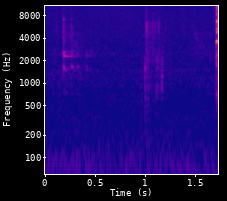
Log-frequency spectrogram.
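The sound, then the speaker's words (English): Three soft glass clinks while someone gets a drink of water, spaced out over a couple of seconds, with light ringing tones and a brief rattle, over a low steady hum. The last clink is the sharpest. No one speaks. “I need a drink of water.”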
